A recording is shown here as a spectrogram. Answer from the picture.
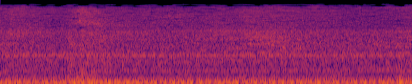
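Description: Steady low mechanical drone of a running engine, unchanging throughout.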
